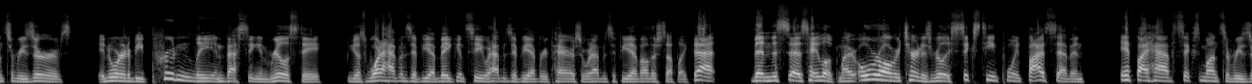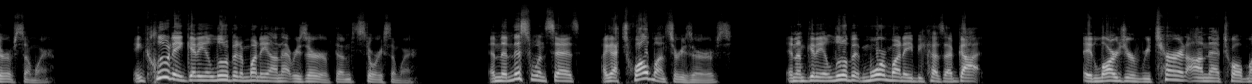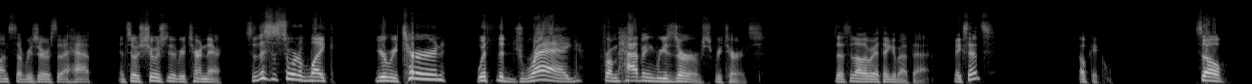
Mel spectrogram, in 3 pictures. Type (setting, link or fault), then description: setting, live audience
